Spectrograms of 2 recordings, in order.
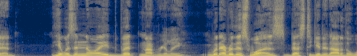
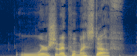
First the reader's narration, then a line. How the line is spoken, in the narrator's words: asked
